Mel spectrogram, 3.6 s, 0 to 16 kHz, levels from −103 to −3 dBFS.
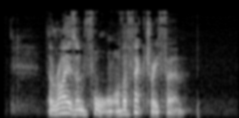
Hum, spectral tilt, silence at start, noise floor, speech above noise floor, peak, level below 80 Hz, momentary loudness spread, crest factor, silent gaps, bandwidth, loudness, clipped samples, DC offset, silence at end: none; -5.5 dB/octave; 0.75 s; -78 dBFS; 50 dB; -10 dBFS; -72 dBFS; 9 LU; 20 dB; none; 11.5 kHz; -28 LUFS; under 0.1%; under 0.1%; 0.85 s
